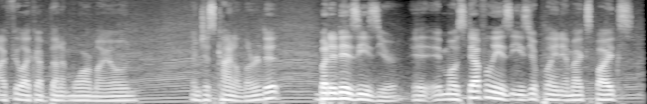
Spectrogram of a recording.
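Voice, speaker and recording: A young man with a hoarse, fading voice, chatting casually as he comments on his own gameplay, often stopping to correct himself. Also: mid-range voice. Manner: rambling, self-correcting, chatty. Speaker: gaming channel host.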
